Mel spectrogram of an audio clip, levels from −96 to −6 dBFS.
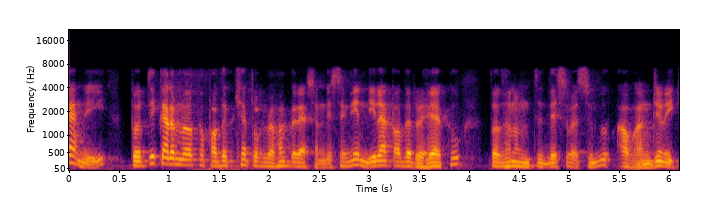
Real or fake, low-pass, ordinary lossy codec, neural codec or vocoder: fake; 7.2 kHz; Opus, 24 kbps; codec, 16 kHz, 1 kbps, X-Codec, HuBERT features, trained on general audio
